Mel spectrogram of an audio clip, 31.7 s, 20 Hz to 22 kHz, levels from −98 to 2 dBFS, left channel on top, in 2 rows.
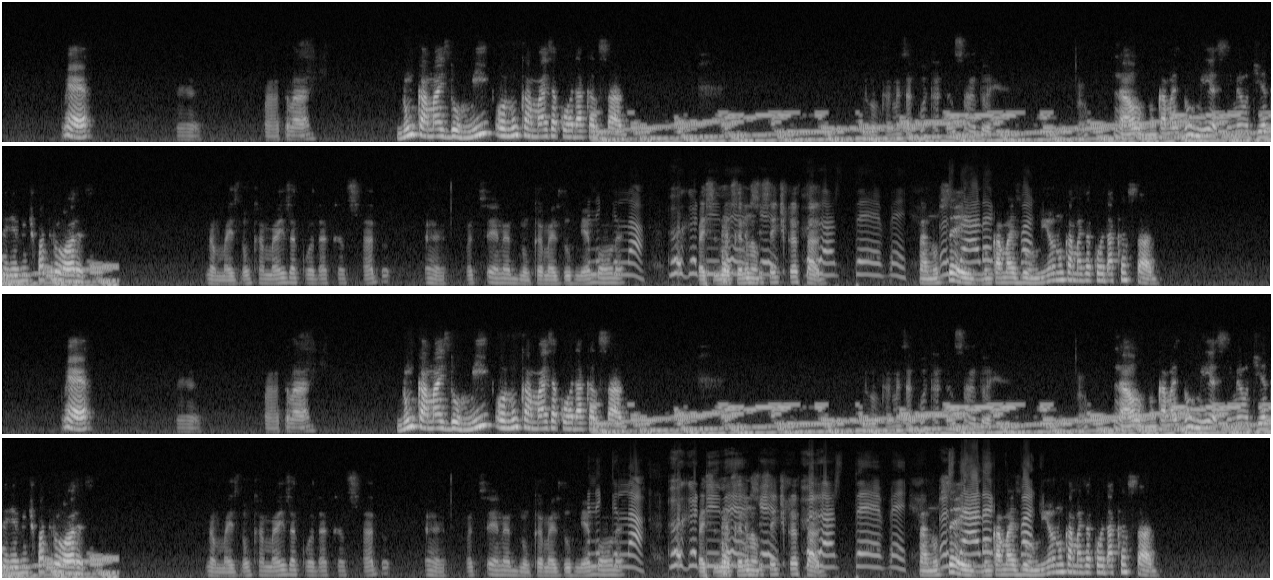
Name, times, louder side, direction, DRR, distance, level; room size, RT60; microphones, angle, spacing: voice 1, 0.8-1.1 3.5-3.9 4.9-7.8 13.9-17.0 24.9-25.3 27.3-30.3, right 1 dB, 15° right, 1.8 m, -30 dB
voice 2, 2.2-2.5 3.3-3.5 10.8-12.4 13.4-13.6 18.4-20.7 21.2-23.7 24.6-26.2, equal, 5° left, 6.3 m, -38 dB
sound 1, 7.4-17.3, right 1 dB, 80° right, 4.0 m, -34 dB
Singing, 23.2-23.9 24.2-25.6 25.9-27.2 27.6-28.3 28.6-28.8, right 3 dB, 55° right, 2.9 m, -36 dB
head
